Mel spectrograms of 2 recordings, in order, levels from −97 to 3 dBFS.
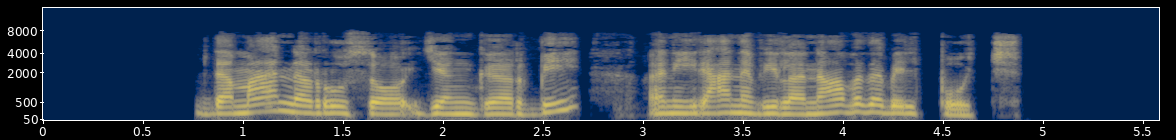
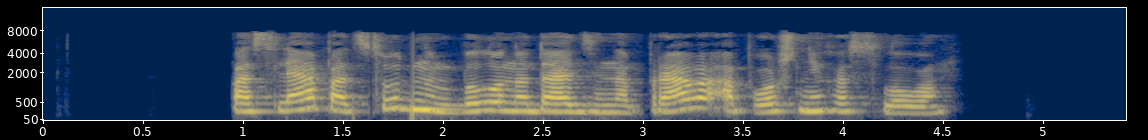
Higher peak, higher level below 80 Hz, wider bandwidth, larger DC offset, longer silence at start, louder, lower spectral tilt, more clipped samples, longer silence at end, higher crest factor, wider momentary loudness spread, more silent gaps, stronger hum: about the same, -2 dBFS vs -2 dBFS; about the same, -58 dBFS vs -58 dBFS; about the same, 8 kHz vs 8 kHz; neither; second, 0.8 s vs 0.95 s; about the same, -19 LUFS vs -17 LUFS; first, -5.5 dB/octave vs -4 dB/octave; neither; second, 0.7 s vs 0.9 s; about the same, 18 dB vs 16 dB; about the same, 8 LU vs 9 LU; first, 2.70-2.74 s, 4.43-4.49 s, 4.68-4.74 s vs none; neither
